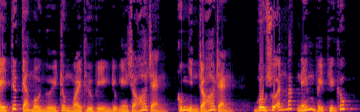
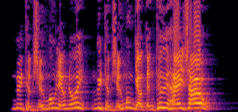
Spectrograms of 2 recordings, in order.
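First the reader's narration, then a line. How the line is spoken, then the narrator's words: Terrified loud cry. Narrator (Vietnamese): chữ Do Hiền khiếp sợ thất sắc lớn tiếng hô lên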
